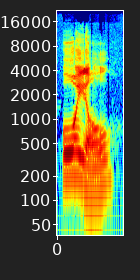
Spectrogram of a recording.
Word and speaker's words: oil: Is the word oil one syllable or two? That's a great question. Oil is one syllable.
